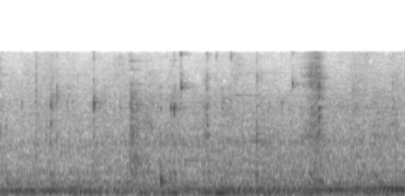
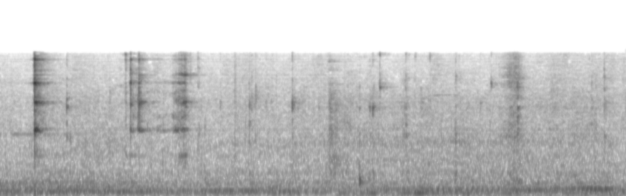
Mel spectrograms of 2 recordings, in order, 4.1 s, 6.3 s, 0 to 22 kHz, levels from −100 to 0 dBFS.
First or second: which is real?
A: first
